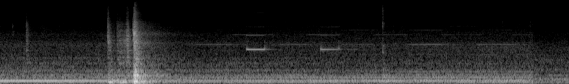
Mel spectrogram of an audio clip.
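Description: A microwave oven heating tea hums steadily up close, with a thud of the door or a knock early on and a few short electronic beeps partway through.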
